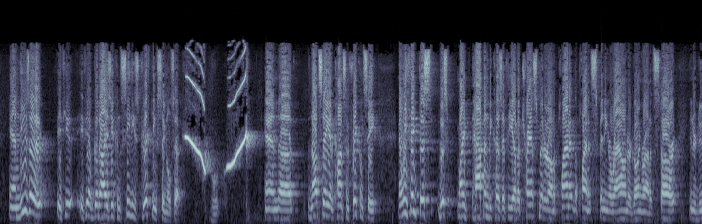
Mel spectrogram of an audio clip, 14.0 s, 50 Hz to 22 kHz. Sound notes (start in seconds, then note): 3.6 whistling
